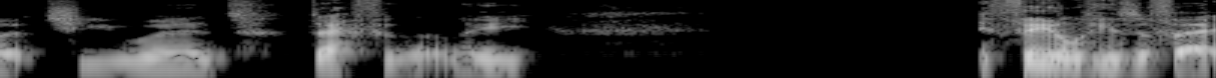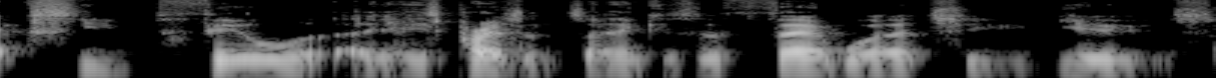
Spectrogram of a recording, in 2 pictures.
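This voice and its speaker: Someone speaks at a fairly slow pace in an English accent, in a very clean recording with a silent background. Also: man. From England. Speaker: gaming fleet leader. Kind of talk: memorial speech. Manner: halting.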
